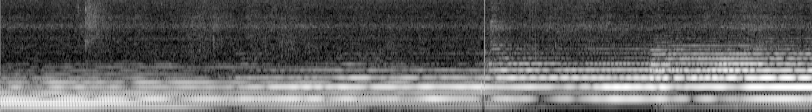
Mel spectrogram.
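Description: Brass quintet of French horn, trombone, tuba and two trumpets playing slow, sustained chords. The bass line drops out briefly about four seconds in, and brighter high parts come in soon after.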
